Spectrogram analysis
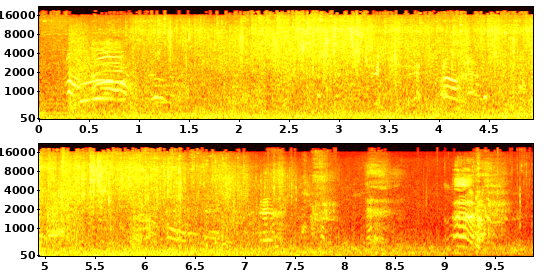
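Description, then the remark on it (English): A massive factory building explosion roars loud, a sustained rumbling blast with crashing, tumbling debris as the building is reduced to rubble, barely fading over ten seconds, while brief shouted cries break through the din. “A most satisfying explosion. The building has been reduced to rubble.”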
